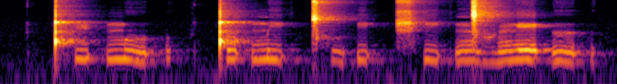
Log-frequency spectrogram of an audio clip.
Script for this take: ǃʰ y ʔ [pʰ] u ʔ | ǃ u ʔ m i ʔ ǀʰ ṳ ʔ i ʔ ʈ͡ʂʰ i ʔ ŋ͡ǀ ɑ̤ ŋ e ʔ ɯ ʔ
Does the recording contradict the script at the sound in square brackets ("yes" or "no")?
yes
